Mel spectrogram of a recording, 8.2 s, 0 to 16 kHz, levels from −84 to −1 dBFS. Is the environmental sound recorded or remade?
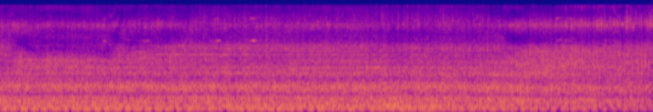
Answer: recorded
